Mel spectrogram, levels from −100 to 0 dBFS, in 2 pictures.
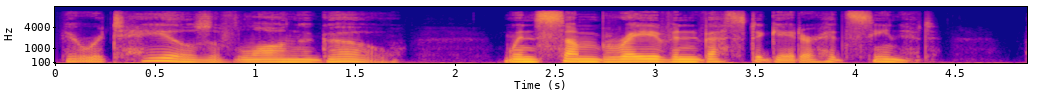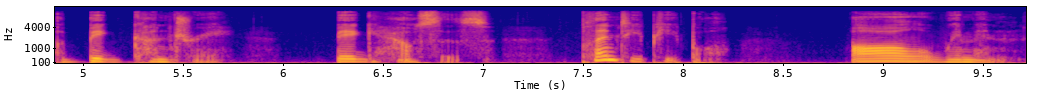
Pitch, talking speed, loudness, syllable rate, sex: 145 Hz, 130 wpm, -21 LUFS, 5.0 syllables/s, female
